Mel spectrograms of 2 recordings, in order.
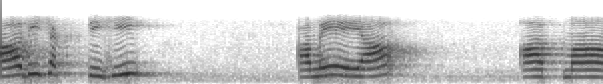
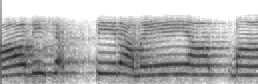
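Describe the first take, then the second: First: The words are said separately with a final breath. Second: The words are joined with an r sound. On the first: "அங்க விசர்க்கம் இருக்கு" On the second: "மூணு நாமங்களை கூட்டி சேர்த்தி"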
